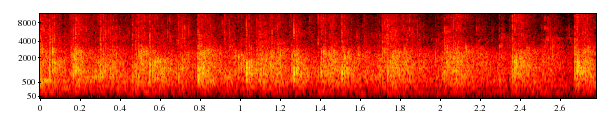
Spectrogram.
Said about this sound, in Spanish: Aleluya. Dele palmas a ese Cristo.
